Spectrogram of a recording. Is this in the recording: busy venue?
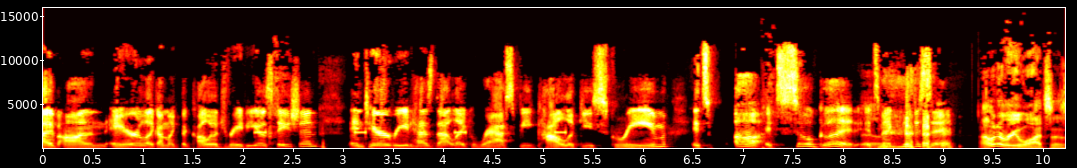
no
